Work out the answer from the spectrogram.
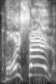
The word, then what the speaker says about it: Bruxelles: Et on prononce Bruxelles! Cette histoire de X, ça porte à confusion.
